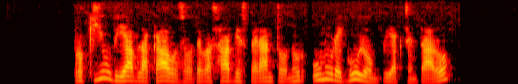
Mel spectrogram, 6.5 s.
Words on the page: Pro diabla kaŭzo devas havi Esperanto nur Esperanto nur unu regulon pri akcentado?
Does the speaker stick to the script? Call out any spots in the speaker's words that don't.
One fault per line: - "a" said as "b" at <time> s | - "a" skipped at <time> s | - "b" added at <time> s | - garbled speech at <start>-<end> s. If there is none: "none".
- "kiu" added at 1.1 s
- "Esperanto nur" skipped at 3.9 s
